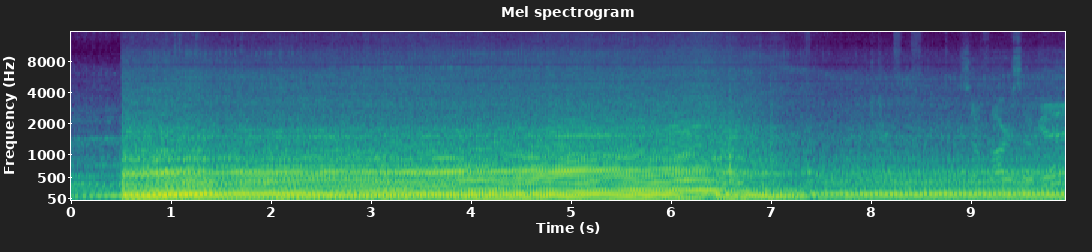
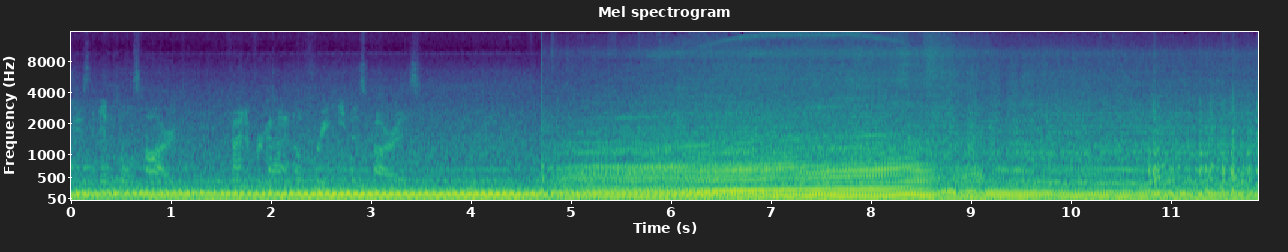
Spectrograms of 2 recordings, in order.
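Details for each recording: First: 300hp WRX-swapped VW Beetle, donor engine about 120,000 miles, test drive after new spark plugs: revs climb strongly then turn ragged and fall off as boost builds; breakup traced to clogged fuel filter, not coils. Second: 300hp Subaru WRX-engine-swapped VW Beetle, at operating temp after fuel filter replacement, on road: engine drone climbing smoothly, hitting 17 psi boost, no stumble or hesitation; healthy acceleration under boost, fixed.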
